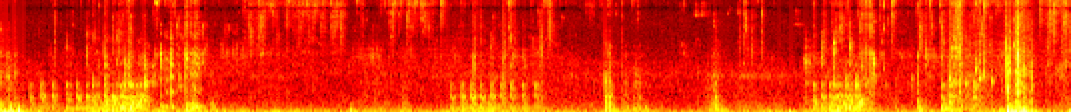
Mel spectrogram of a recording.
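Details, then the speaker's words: Broken-down RV at roadside, engine started after refilling water: irregular splashing and dripping of coolant beneath the engine, no mechanical noise; upper radiator hose has come right off, expected easy fix. "It appears that, let me see here, it appears that my rad hose just came right off."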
